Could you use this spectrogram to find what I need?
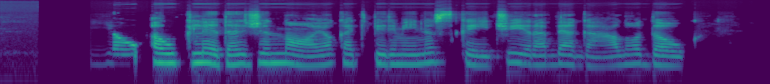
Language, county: Lithuanian, Utena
